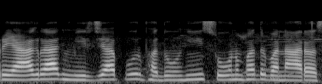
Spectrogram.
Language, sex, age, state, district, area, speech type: Hindi, female, 45-60, Uttar Pradesh, Mirzapur, urban, spontaneous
